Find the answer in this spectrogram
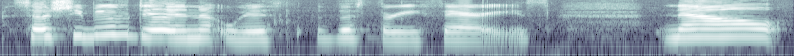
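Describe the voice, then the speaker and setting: A woman giving casual, rambling commentary over a life-simulation game, giggling often and filling pauses with ums. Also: high-pitched, no echo, low-quality recording. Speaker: Sims gameplay narrator.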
